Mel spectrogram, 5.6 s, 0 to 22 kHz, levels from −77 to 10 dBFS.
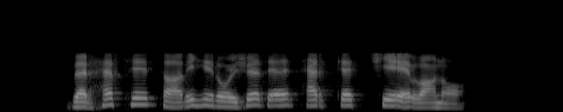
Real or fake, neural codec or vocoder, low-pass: fake; codec, 16 kHz, 1 kbps, FunCodec, trained on LibriTTS, 50 frames a second; 3.6 kHz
